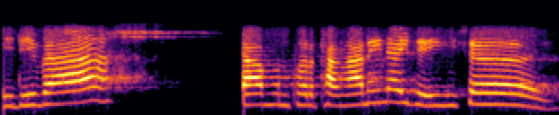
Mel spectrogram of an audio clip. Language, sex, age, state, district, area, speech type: Bodo, female, 45-60, Assam, Chirang, rural, conversation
